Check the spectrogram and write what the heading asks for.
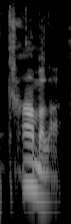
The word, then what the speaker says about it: Kamala: exactly how to say Kamala Harris's name. She said pretty clearly 4 years ago when she became vice president that it was pronounced the same as you pronounce the word comma.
